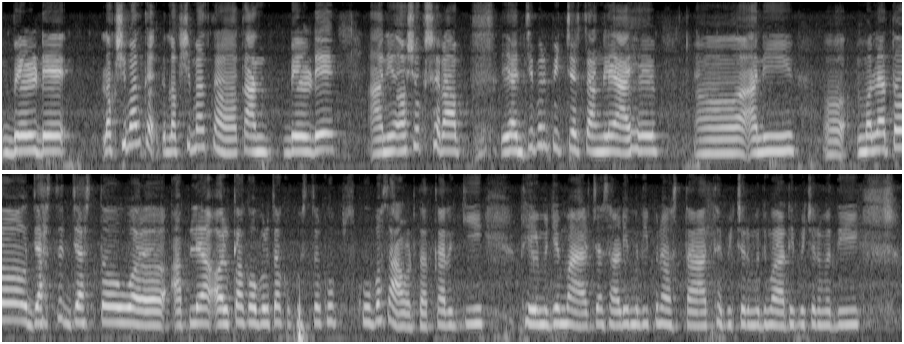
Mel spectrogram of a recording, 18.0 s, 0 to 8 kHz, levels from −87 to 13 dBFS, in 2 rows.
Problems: constant background noise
